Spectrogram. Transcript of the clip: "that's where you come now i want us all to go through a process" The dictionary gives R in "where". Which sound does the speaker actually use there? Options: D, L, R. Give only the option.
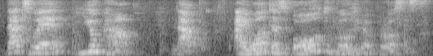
R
